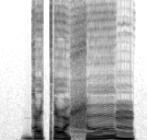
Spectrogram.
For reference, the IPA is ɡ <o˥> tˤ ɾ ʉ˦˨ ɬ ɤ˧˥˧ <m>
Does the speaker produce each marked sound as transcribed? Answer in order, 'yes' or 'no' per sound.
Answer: no, yes

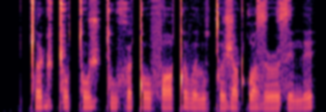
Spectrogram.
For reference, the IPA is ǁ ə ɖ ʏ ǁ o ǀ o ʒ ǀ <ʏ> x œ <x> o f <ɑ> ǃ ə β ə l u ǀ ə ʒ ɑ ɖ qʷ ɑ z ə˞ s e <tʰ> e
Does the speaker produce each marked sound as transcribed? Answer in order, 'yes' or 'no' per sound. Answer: no, no, yes, no

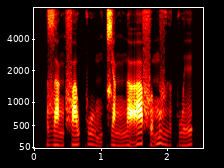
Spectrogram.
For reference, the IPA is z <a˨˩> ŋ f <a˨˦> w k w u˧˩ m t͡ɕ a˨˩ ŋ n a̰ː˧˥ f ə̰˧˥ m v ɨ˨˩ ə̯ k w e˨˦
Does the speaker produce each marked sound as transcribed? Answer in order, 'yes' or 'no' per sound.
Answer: yes, yes

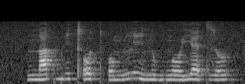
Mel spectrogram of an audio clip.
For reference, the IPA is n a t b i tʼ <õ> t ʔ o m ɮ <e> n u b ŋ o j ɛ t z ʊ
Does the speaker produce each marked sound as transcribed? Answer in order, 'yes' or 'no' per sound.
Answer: no, no

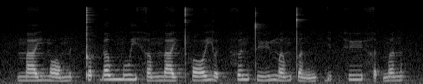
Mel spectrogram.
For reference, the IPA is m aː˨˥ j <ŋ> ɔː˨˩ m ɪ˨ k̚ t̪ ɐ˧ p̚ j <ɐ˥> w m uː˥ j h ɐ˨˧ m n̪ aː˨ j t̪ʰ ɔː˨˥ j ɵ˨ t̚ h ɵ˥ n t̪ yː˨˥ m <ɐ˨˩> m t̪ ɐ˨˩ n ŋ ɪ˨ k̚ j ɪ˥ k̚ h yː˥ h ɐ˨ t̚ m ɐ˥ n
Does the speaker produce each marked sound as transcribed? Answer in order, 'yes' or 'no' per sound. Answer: no, yes, no

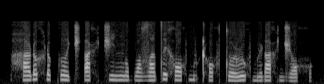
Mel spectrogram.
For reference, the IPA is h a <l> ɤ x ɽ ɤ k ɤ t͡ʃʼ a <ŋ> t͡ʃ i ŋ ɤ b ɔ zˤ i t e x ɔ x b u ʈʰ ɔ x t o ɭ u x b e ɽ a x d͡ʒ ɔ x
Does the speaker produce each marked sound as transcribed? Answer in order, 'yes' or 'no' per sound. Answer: no, no

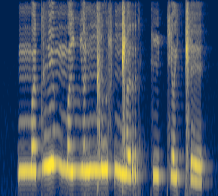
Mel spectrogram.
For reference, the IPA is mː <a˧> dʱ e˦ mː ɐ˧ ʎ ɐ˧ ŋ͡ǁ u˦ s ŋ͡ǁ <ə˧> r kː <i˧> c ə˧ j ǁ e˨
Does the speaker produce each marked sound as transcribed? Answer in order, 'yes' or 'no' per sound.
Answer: no, yes, yes

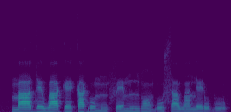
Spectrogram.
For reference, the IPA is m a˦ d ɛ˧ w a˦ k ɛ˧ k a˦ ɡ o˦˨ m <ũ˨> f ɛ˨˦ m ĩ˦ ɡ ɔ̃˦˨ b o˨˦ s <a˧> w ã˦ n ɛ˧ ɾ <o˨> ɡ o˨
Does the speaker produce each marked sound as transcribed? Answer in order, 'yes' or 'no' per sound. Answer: yes, yes, yes

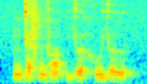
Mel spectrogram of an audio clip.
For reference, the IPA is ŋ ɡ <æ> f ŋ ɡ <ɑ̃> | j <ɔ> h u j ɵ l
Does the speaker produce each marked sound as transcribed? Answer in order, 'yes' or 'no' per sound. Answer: yes, yes, no

